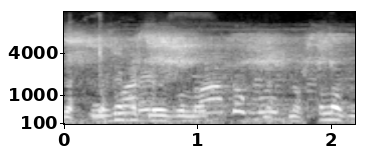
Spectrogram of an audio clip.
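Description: Indistinct voices talking, with bursts of hiss over them.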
